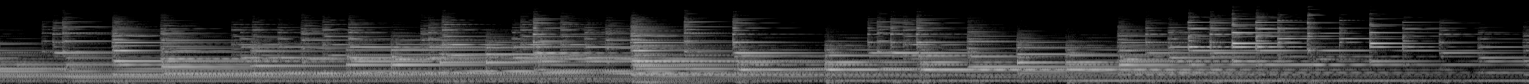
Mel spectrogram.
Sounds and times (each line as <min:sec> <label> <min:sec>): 0:00.0 Carillon 0:15.2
